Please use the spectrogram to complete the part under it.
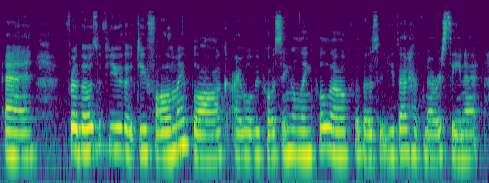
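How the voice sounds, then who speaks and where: A woman's voice: medium pitch, fairly quick. A woman of twenty-one with an American accent, chatting casually to followers as a fitness vlogger. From United States, lived in Honduras when younger. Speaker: fitness blogger introducing self to followers. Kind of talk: casual vlog chat answering questions. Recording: clear steady background noise.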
